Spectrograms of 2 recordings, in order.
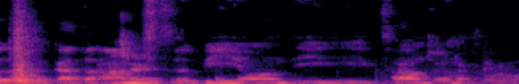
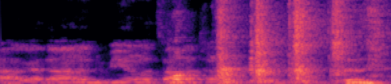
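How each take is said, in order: First: It is said in a flat, unexcited voice. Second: It is said in an excited, energetic voice. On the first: The speaker calls it wrong. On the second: The speaker calls it right.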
